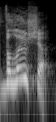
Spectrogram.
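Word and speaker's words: Volusia: We're probably both wrong cuz Valia ain't got no H in it. It's Valuchia.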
